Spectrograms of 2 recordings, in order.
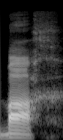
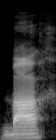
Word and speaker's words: Bach: the little blue book think of this we this guttural sound like the name Bach like Bach and Beethoven Bach that's how you pronounce this okay so line two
